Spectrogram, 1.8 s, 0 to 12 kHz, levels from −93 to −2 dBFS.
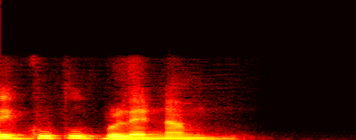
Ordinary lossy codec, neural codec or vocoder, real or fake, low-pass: AAC, 48 kbps; codec, 16 kHz, about 1 kbps, DyCAST, with the encoder's durations; fake; 7.2 kHz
